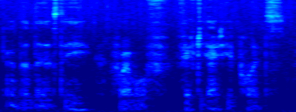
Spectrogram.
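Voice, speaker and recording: A man reading in a hushed, breathy ASMR whisper with a halting, measured delivery. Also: noisy background. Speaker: host of an ASMR channel. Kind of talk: ASMR reading of game rulebook.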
